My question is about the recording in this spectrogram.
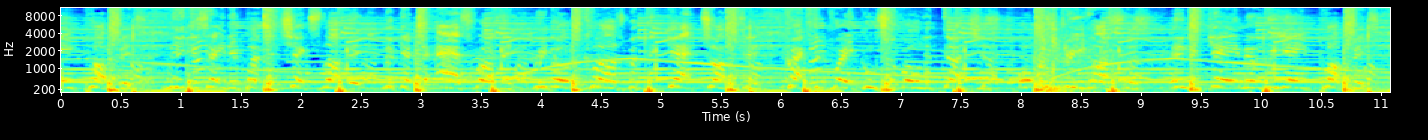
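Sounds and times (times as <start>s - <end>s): rapping over a beat: 0.0s - 11.0s
deep bass notes: 8.1s - 9.0s.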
